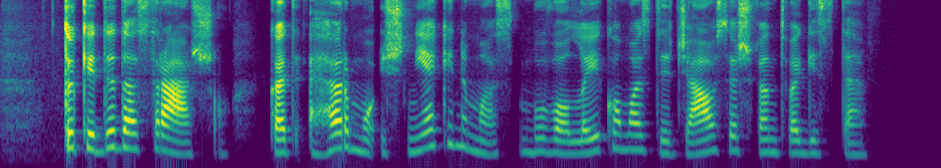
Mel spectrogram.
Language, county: Lithuanian, Utena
